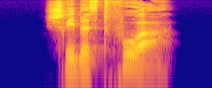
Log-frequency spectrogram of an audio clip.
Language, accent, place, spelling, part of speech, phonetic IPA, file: German, Germany, Berlin, schriebest vor, verb, [ˌʃʁiːbəst ˈfoːɐ̯], De-schriebest vor.ogg
- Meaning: second-person singular subjunctive II of vorschreiben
